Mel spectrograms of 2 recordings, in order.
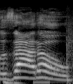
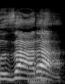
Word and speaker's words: Lozada: Now, first and foremost, it's not motherfucking Lozado, it's motherfucking Lozada, okay?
